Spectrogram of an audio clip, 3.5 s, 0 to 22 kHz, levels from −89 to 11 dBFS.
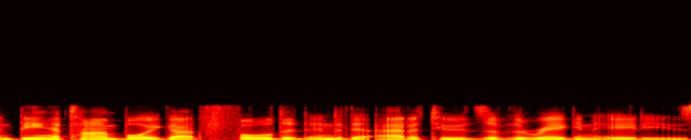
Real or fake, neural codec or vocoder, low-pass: real; none; 5.4 kHz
